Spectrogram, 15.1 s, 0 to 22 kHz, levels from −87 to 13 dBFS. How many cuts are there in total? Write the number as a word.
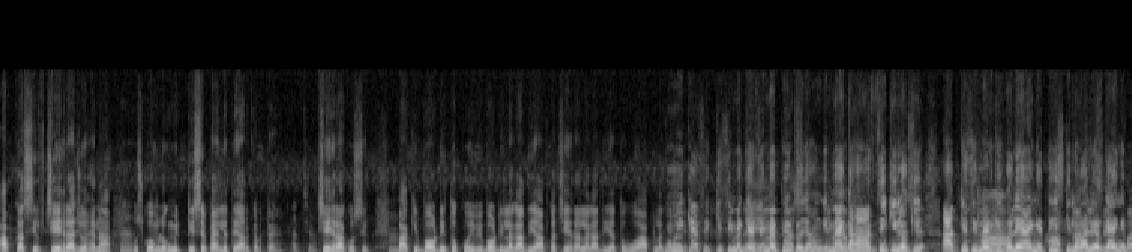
zero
